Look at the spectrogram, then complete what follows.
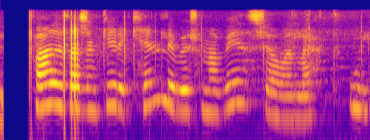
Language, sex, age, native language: Icelandic, female, 11, Icelandic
